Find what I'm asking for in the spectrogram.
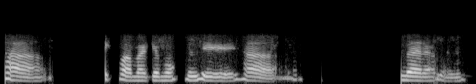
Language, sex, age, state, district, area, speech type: Gujarati, female, 45-60, Gujarat, Valsad, rural, conversation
